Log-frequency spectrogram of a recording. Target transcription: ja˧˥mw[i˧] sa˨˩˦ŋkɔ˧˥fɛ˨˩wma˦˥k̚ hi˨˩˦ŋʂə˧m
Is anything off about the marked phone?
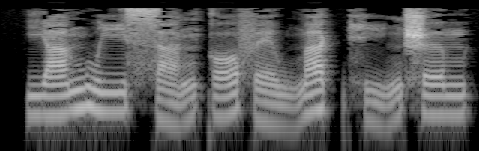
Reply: no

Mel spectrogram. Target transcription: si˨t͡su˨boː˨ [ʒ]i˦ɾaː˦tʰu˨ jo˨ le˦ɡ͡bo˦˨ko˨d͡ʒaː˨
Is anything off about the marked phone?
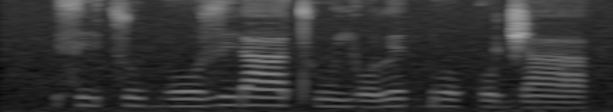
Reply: yes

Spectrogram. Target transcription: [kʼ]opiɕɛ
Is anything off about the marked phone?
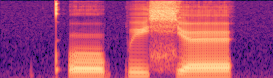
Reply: no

